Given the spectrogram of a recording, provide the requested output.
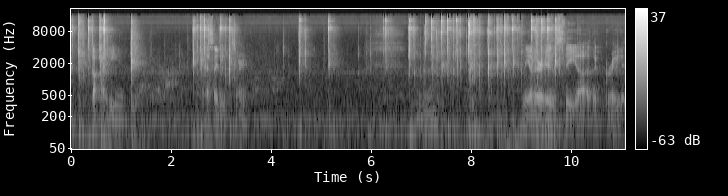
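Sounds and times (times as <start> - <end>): computer keyboard typing: 0.0 - 1.4, 2.1 - 3.4, 4.2 - 9.9.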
